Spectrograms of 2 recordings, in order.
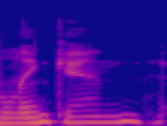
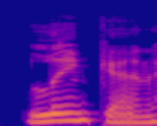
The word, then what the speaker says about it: Lincoln: of it we had discussed that Lincoln has a silent letter in it that second L when it came to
